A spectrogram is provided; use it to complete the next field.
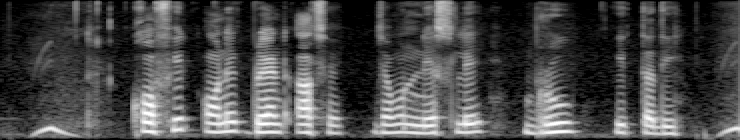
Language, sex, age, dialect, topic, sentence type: Bengali, male, 25-30, Northern/Varendri, agriculture, statement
